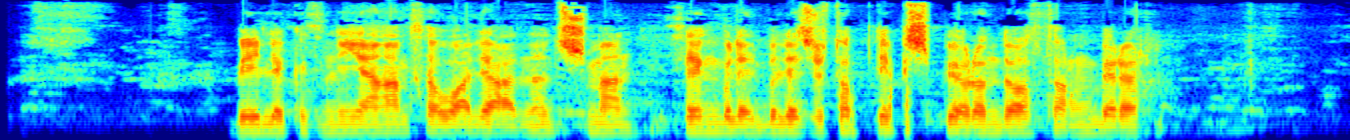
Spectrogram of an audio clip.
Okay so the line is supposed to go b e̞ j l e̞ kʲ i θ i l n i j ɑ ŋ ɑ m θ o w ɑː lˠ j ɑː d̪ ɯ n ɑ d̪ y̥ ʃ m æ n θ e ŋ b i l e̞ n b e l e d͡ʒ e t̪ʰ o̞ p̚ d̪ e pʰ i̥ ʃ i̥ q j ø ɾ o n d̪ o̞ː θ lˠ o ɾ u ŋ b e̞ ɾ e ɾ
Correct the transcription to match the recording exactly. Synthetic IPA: b e̞ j l e̞ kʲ i θ i n i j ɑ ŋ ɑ m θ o w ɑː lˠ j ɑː d̪ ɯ n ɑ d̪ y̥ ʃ m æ n θ e ŋ b i l e̞ n b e l e d͡ʒ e t̪ʰ o̞ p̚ d̪ e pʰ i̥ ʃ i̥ p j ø ɾ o n d̪ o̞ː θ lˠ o ɾ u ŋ b e̞ ɾ e ɾ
